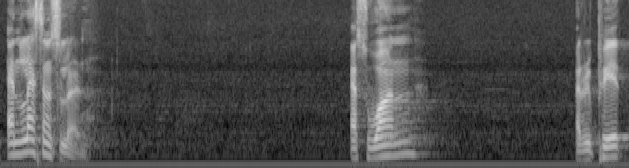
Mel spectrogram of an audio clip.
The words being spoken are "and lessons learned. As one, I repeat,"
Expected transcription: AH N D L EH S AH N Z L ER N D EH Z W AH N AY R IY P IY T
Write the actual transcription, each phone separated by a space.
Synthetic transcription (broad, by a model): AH N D L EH S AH N S L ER N EH S W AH N AY R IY P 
